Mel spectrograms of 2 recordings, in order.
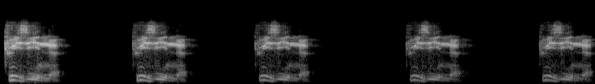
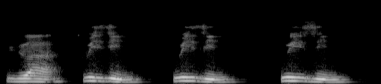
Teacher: Si ustedes pronuncian bien la palatal, la de ya, solamente hay que redondear los labios. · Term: semiconsonante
